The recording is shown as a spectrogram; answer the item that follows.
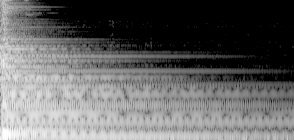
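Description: One guitar chord in the key of A, high and low E strings muted, is struck once and rings out, bright at the attack and decaying slowly over a few seconds, alone.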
